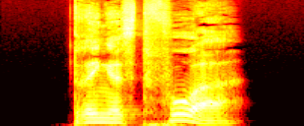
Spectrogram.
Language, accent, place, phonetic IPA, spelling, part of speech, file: German, Germany, Berlin, [ˌdʁɪŋəst ˈfoːɐ̯], dringest vor, verb, De-dringest vor.ogg
- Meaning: second-person singular subjunctive I of vordringen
